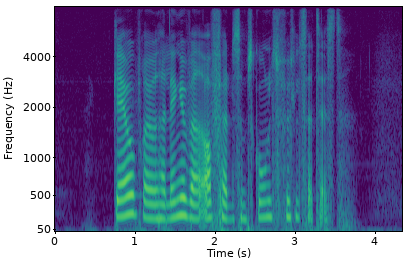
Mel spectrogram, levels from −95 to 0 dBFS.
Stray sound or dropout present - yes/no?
no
